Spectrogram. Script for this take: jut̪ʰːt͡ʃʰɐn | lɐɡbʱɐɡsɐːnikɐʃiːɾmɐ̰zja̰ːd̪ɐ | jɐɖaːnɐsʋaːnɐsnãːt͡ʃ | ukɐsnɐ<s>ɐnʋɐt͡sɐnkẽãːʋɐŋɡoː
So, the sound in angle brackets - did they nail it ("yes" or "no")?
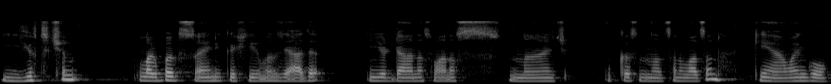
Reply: no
